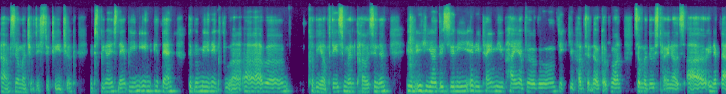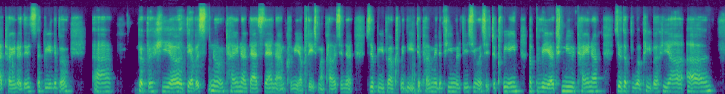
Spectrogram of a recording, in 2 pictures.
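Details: Adult deaf speaker, self-identified as a deaf person with a deaf accent, speaking at a public presentation; deaf speech (deaf accent).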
